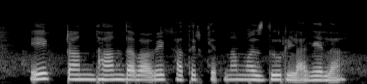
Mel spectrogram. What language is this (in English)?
Bhojpuri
